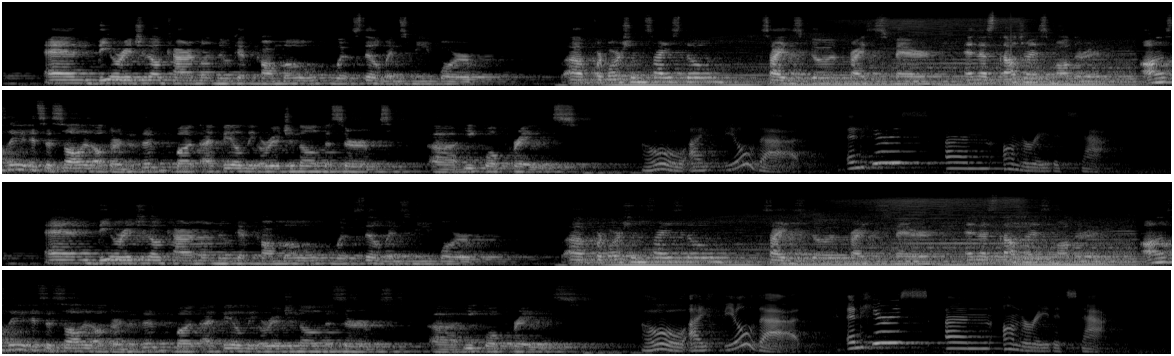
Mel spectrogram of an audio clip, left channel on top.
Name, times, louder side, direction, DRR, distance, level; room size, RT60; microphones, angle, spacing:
voice 1, 0.4-4.7 5.6-7.3 7.6-9.4 9.6-11.1 11.4-15.6 16.0-17.4, left 2 dB, 75° left, 5 dB, 2.5 m, -32 dB
sound 1, 5.7-11.4, equal, 5° right, 1.0 m, -36 dB
voice 2, 18.1-19.7 20.1-22.7, right 3 dB, 60° right, 14 dB, 0.9 m, -39 dB
27.0 x 17.5 x 6.4 m, 1.4 s
head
